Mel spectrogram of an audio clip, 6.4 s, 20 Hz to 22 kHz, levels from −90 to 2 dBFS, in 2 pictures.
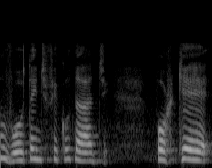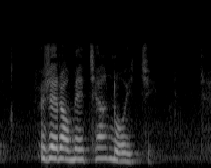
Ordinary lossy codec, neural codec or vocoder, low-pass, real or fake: none; none; none; real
